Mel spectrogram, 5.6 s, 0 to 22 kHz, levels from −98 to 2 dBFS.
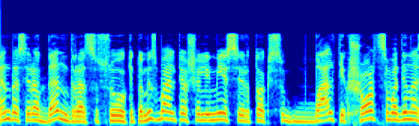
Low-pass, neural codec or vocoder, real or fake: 7.2 kHz; codec, 16 kHz, 16 kbps, FreqCodec, larger model; fake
